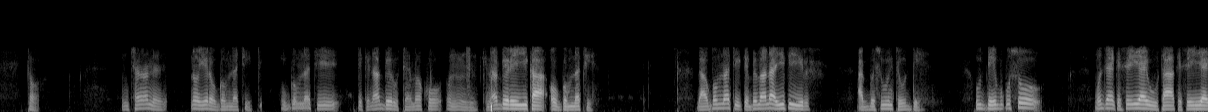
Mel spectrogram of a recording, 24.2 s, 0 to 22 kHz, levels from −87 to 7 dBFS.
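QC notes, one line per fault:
Throughout: GSM full-rate codec. The speech has the plainly audible buzzy, gravelly roughness of the original GSM coder, which fits a bitrate of about 13 kbps. The decoder rebuilds the voice by passing a regular pulse train through a vocal-tract filter, with most of the excitation detail thrown away, so the natural breathiness is replaced by a mechanical rasp. Nothing above 4 kHz comes through, leaving sibilants dull and the top end closed off.
9.78 to 9.94 s: GSM bit errors. A short burst of squawking, gargled distortion lasting about 0.16 s, spread over several consecutive frames. Corrupted filter, pitch and gain parameters reach the decoder, so the spectral shape bends and the level jumps from frame to frame, giving the broken, chattering quality instead of clean speech.
14.17 to 14.27 s: GSM bit errors. A second, shorter burst of about 0.1 s between "da u" and "ke bema na", with the same pops and gargling. 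The error rate here is slightly higher.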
